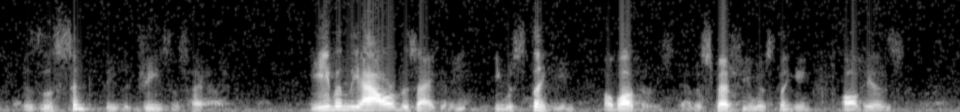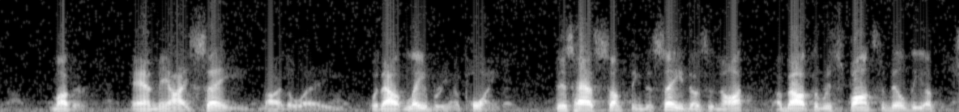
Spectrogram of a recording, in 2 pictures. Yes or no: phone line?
no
